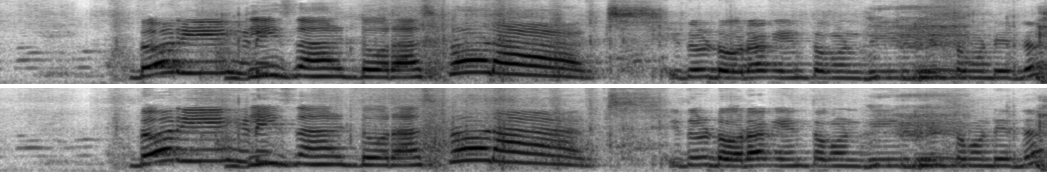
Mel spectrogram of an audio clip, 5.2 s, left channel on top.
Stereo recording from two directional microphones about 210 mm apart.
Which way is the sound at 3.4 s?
45° right (ahead or behind).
